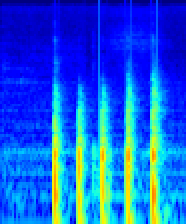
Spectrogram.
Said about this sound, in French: Ça cogne à la porte de la salle de bain.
